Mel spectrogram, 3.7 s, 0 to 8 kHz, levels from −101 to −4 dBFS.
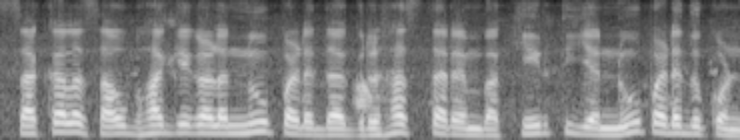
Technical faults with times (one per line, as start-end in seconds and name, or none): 0.00-0.89 echo leak
1.11-1.40 speech suppressed in double talk
1.22-1.63 echo leak
1.74-1.94 speech suppressed in double talk
2.06-3.70 echo leak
